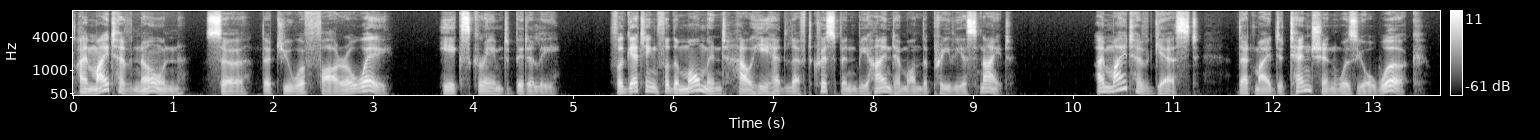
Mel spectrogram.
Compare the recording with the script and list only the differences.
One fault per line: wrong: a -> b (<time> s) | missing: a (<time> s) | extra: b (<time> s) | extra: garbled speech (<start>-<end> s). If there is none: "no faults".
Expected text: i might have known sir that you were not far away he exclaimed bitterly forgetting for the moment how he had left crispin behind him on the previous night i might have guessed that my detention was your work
missing: not (2.3 s)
